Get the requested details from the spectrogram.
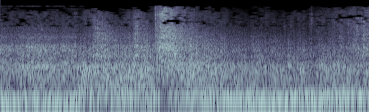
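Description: A tank cannon fires with a loud blast.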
